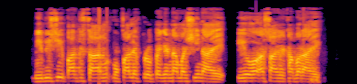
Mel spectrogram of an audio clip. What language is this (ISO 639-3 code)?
snd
